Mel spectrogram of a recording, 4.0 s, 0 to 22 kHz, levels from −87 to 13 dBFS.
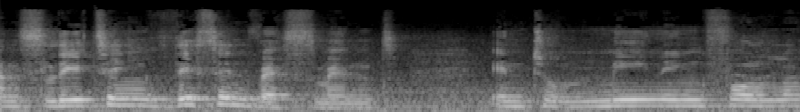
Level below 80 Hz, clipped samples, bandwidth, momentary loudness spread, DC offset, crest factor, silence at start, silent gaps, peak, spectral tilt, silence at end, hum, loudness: -40 dBFS; under 0.1%; 15.5 kHz; 15 LU; under 0.1%; 14 dB; 0 s; none; -4 dBFS; -5.5 dB/octave; 0 s; none; -18 LUFS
